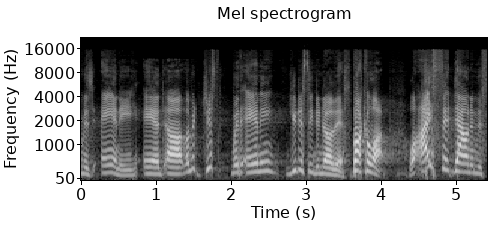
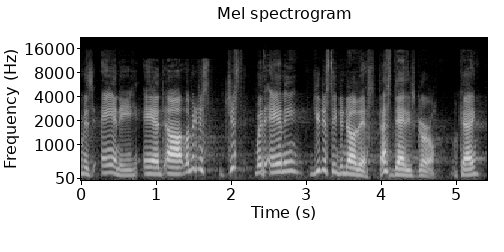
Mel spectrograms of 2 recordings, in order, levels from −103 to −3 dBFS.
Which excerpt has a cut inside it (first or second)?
first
